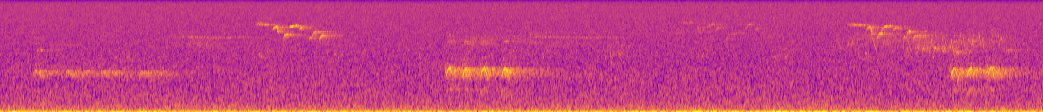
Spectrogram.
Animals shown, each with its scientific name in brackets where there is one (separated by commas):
American Crow (Corvus brachyrhynchos), Common Yellowthroat (Geothlypis trichas), Dark-eyed Junco (Junco hyemalis), Purple Finch (Haemorhous purpureus), Brown Creeper (Certhia americana)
